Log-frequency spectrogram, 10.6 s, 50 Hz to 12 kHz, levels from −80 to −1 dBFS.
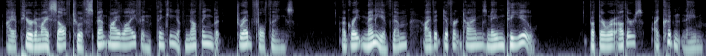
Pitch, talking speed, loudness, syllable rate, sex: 140 Hz, 200 wpm, -19 LUFS, 5.8 syllables/s, male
